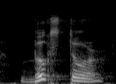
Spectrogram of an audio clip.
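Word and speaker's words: bookstore: 이라고 바로 하시면 되겠구요 이때도 알파벳 t 는 약간 강하게 하셔서 트 보다는 뜻 스 뜻 그래서 벅스 돌 이라고 발음 하시면 더 좋겠습니다 품사는 명사 뜻은 서점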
